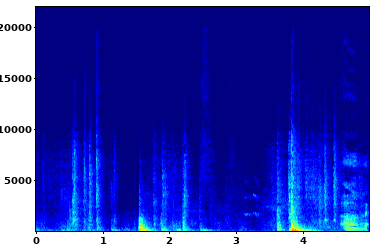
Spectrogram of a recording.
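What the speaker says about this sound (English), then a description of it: "I'm going to start by closing the door to my craft room" A craft room door is closed, giving two solid thuds about two seconds apart, the second louder, with light handling noises and faint voices around them.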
